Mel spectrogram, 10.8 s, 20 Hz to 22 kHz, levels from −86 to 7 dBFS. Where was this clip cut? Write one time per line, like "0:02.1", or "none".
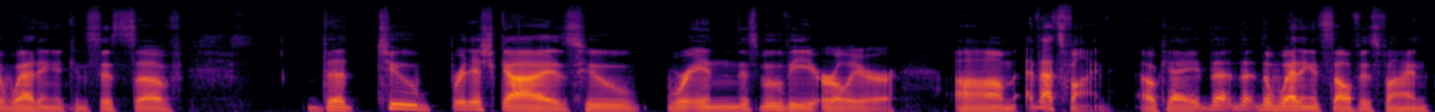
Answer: none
